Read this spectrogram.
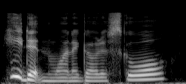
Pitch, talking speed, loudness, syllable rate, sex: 200 Hz, 225 wpm, -19 LUFS, 4.3 syllables/s, female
